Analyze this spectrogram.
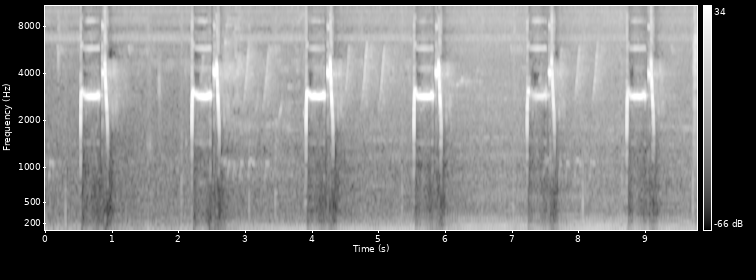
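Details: Prinia song used to attract prinias. Six evenly spaced phrases of a click, a steady high whistle and a falling note run over a growing low engine-like drone.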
